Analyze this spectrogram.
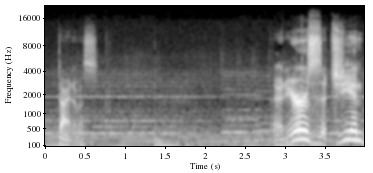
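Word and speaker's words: Dynames: its additional weaponry or dynamis i keep saying it wrong dynamos and yours is a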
